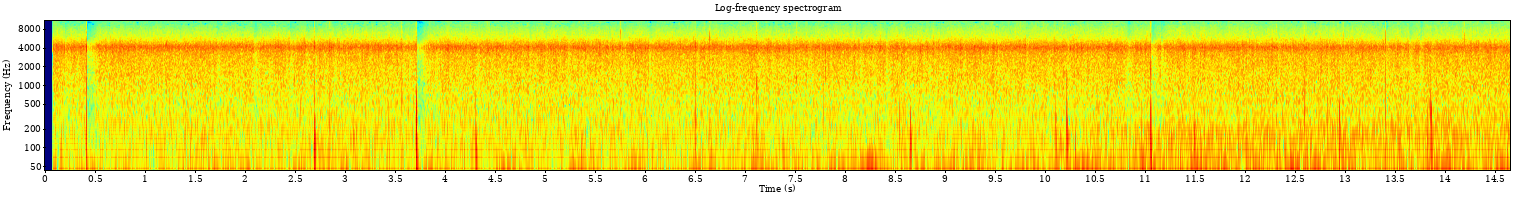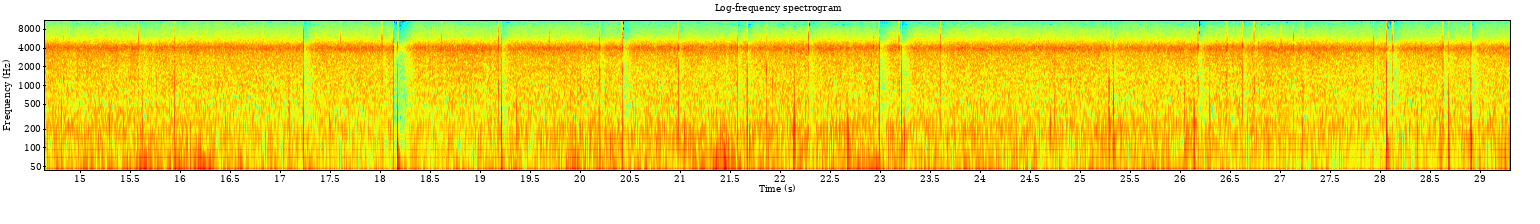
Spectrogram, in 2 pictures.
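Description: Heavy rain falling steadily: a dense, even hiss with scattered sharp ticks.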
